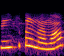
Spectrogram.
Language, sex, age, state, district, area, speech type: Tamil, female, 18-30, Tamil Nadu, Cuddalore, rural, conversation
